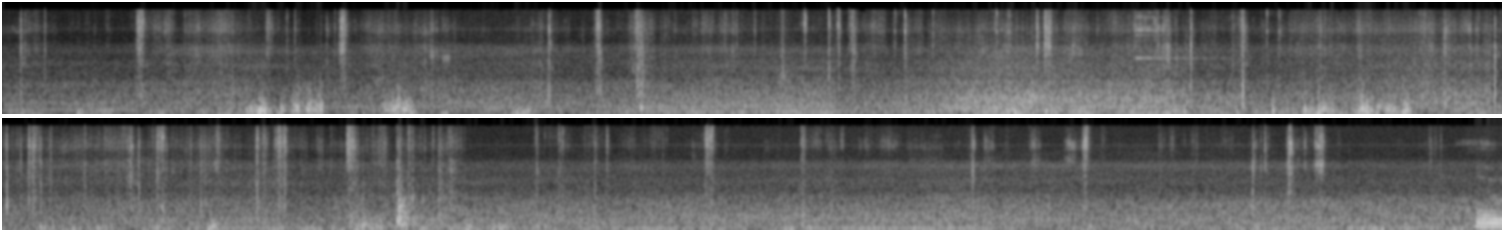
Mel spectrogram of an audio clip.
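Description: Bypass secateurs snipping through cauliflower leaves and stalks, with the crackle and rustle of the stiff leaves being handled and pulled away. Sharp clicks are scattered throughout over a steady low hum.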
